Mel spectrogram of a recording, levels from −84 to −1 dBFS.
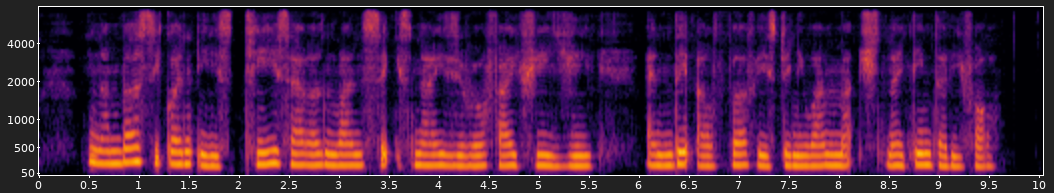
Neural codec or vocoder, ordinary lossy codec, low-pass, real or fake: codec, 16 kHz, 4.8 kbps, FACodec; none; 7.2 kHz; fake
